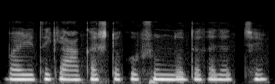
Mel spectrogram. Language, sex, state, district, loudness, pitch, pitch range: Bengali, female, West Bengal, Cooch Behar, -13 LUFS, 230 Hz, 230-240 Hz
